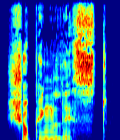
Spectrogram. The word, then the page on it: shopping list: British English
